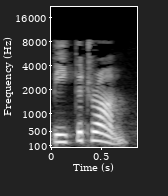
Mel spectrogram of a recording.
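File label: "beat the drum", English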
